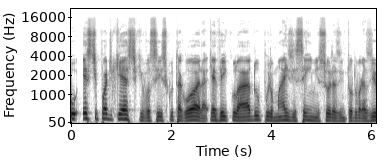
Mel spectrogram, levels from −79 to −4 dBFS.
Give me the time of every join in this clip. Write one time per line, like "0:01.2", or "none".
0:02.8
